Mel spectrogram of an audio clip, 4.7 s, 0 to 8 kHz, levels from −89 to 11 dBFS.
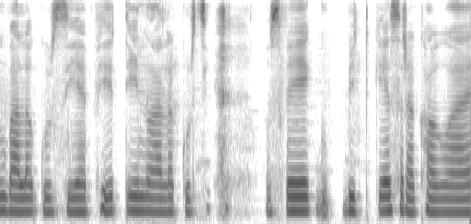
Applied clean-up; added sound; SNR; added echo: none; none; none; none.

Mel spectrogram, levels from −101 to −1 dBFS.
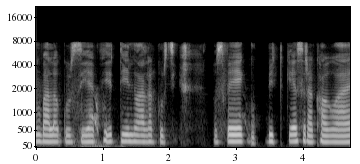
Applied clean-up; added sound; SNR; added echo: neural mask model DeepFilterNet 3.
